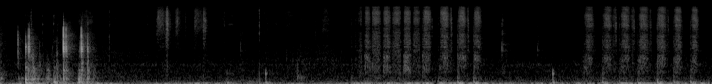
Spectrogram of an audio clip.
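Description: A hand strokes and scratches a charcoal pencil across a flat sheet of white drawing paper bearing a charcoal portrait, lying on a dark board. A few louder, gritty scratches open the clip, followed by softer rubbing. Then come runs of quick, bright, dry strokes.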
